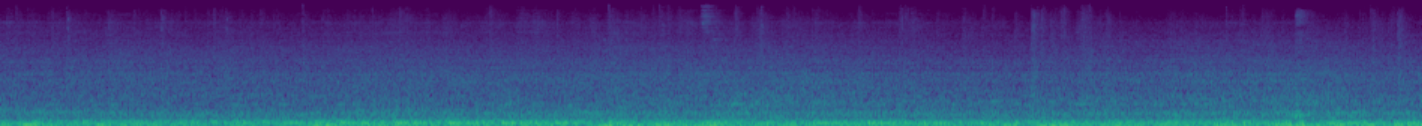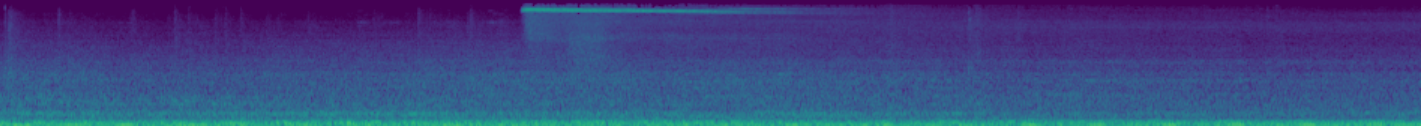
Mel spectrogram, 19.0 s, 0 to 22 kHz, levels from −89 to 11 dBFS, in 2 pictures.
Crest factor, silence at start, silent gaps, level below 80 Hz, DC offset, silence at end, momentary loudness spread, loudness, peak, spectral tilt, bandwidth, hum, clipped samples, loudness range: 14 dB; 0 s; none; -30 dBFS; under 0.1%; 0 s; 5 LU; -30 LUFS; -14 dBFS; -7 dB/octave; 18 kHz; none; under 0.1%; 4 LU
